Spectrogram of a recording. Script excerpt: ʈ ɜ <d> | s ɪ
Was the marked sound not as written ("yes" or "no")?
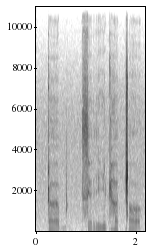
yes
